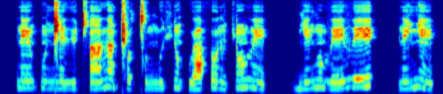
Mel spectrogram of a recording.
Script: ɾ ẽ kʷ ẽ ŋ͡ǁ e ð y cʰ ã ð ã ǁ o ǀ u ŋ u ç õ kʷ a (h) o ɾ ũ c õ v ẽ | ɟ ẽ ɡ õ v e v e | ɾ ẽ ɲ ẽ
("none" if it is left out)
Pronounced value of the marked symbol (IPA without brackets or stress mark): h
